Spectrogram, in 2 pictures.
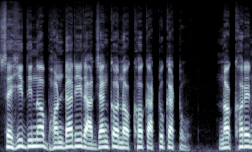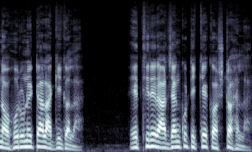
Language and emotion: Odia, neutral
